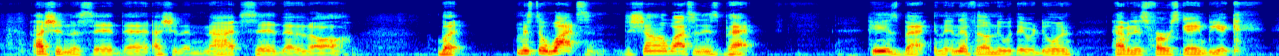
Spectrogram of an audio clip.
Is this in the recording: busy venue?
no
